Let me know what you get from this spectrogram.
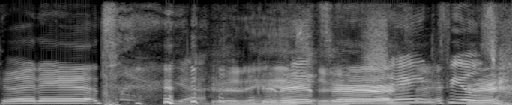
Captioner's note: laughing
